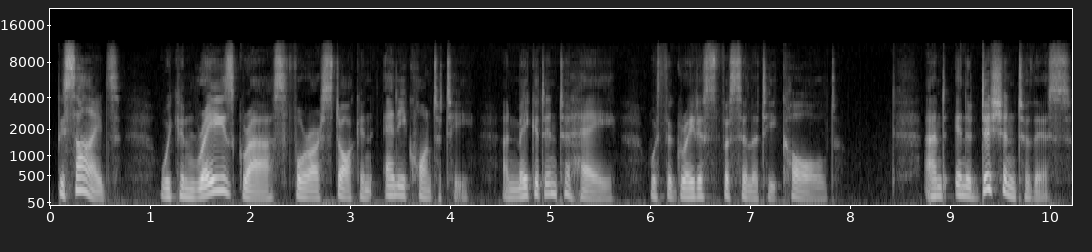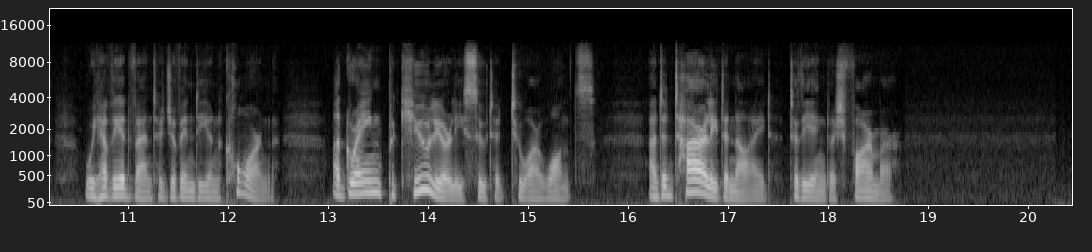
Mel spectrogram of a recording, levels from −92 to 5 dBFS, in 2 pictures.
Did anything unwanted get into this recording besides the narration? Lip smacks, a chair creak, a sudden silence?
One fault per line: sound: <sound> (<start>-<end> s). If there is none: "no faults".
no faults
